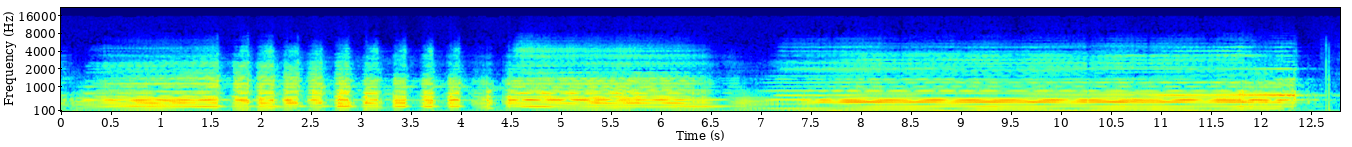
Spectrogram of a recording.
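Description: An early recording of a band's song: loud, heavily distorted band music with no vocals, a run of rapid stuttering chopped chords, then a thick sustained droning wall of guitar-like tone that holds to the end.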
